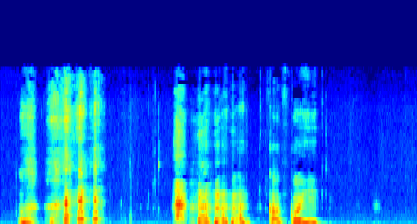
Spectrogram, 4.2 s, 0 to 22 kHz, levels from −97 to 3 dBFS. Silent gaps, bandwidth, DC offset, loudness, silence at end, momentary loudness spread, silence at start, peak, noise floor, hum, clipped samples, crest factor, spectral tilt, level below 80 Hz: none; 15.5 kHz; under 0.1%; -22 LUFS; 1 s; 8 LU; 0.2 s; -2 dBFS; -62 dBFS; none; under 0.1%; 22 dB; -2 dB/octave; -84 dBFS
